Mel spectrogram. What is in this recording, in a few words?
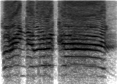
voice ger vehicle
